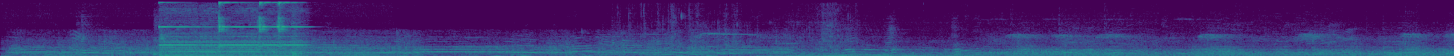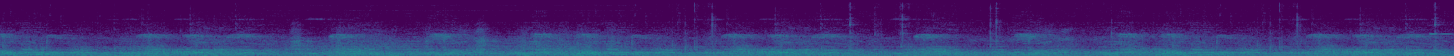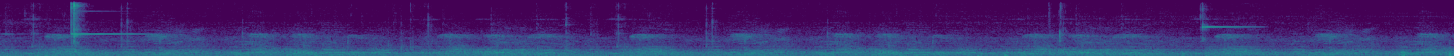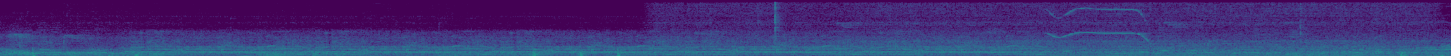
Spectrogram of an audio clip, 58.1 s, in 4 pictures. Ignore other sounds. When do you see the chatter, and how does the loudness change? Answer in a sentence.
The chatter can be heard from 0.0 to 58.0 s, at a steady volume.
